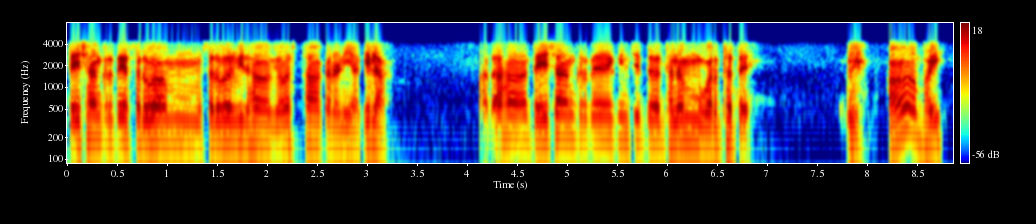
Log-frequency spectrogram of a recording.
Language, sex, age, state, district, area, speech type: Sanskrit, male, 18-30, Karnataka, Dakshina Kannada, rural, conversation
